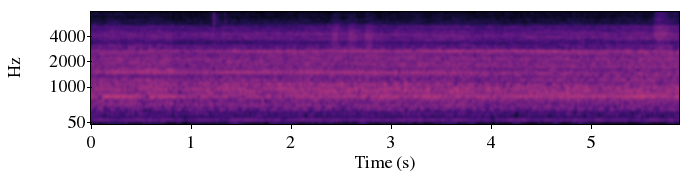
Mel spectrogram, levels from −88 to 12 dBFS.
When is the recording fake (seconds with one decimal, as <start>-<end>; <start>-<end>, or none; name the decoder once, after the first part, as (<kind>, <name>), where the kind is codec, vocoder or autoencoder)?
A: 0.4-3.9 (vocoder, BigVGAN v2)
